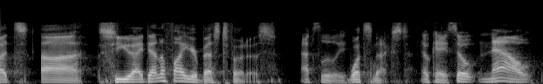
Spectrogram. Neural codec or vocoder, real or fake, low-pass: none; real; 7.2 kHz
